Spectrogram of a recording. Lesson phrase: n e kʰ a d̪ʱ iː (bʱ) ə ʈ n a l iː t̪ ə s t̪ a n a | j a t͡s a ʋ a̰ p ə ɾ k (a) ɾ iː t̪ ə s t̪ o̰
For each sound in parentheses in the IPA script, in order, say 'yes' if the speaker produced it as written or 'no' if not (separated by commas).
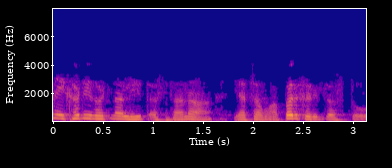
no, no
